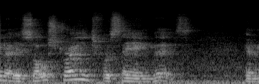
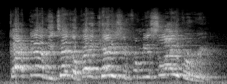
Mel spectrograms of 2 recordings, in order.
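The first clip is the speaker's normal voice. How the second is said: mocking angry shout; 10 semitones higher, 10 dB louder than usual. Real, not acted.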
